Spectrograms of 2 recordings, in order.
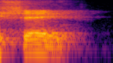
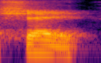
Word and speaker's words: Skjei: The other one that gets me is Brady Shea. I don't know how the hell look at that and get Shea. – Yeah, it's spelled like S-J, right? – S-K-J-E-I.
